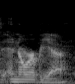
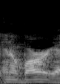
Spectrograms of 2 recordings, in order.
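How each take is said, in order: First: The name is said as Enorbia. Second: The name is said as Enobaria. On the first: This is how the reader pictured the name. The speaker calls it wrong. "for some reason I just read it as Enorbia" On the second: This is how the film says the name. The speaker calls it right. "in the movie they're like Enobaria"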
